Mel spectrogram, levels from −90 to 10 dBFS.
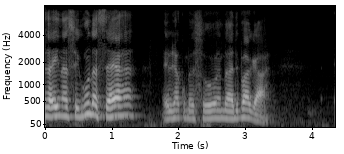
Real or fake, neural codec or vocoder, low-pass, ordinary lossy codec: real; none; 7.2 kHz; none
